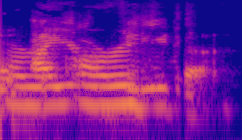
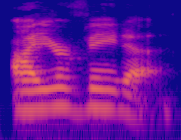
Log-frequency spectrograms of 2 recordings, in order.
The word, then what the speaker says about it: Ayurveda: So you have to tell me how to pronounce this wonderful word. – Oh, Ayurveda. – Ayurveda? – Ayurveda. – Mm-hmm. Ayurveda. Okay, perfect.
